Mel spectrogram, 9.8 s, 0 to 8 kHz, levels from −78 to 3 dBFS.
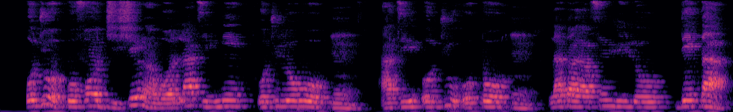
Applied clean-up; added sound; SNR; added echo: none; none; none; reverberation time 0.4 s.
